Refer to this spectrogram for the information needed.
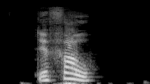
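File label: peacock, German voices words; gcompris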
